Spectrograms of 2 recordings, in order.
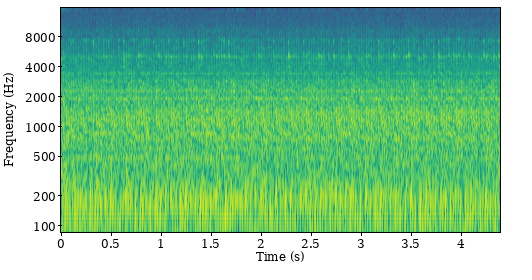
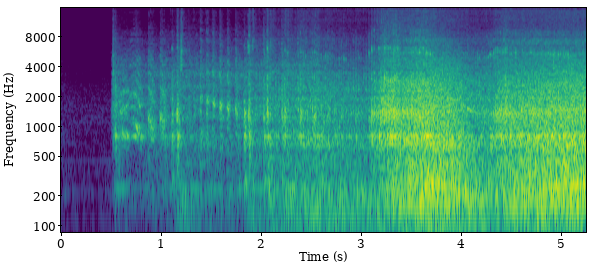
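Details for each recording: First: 2001 Dodge Ram Cummins 24-valve diesel with VP44 pump idling after RTV rubbed on the serpentine belt at the alternator: loud steady idle, even clatter, belt squeak gone. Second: 2001 Dodge Cummins 24-valve with VP44 pump: diesel cranks, catches and settles to a rough idle with a thin squeak over it from a slipping serpentine belt.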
